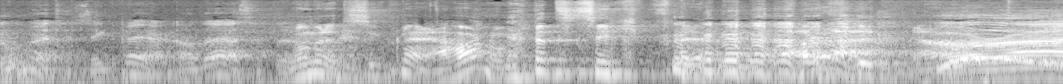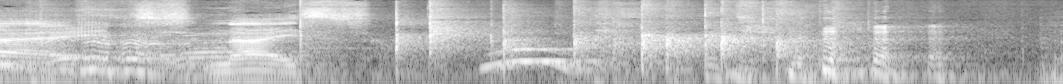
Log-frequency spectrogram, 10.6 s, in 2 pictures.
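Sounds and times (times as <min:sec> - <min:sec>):
speech: 0:00.2 - 0:10.2
laughter: 0:02.4 - 0:06.2, 0:08.3 - 0:10.4
weak forced clapping: 0:06.8 - 0:09.8.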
